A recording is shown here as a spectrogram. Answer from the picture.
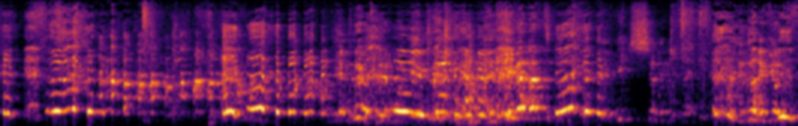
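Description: People laughing and chuckling in repeated bursts, with a few half-spoken sounds mixed in.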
